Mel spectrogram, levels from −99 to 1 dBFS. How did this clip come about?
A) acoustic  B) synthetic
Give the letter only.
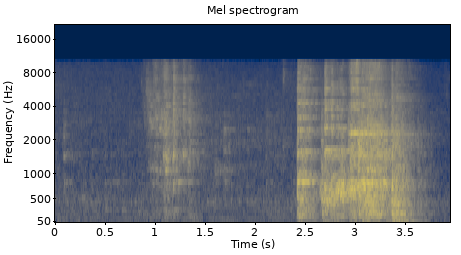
A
